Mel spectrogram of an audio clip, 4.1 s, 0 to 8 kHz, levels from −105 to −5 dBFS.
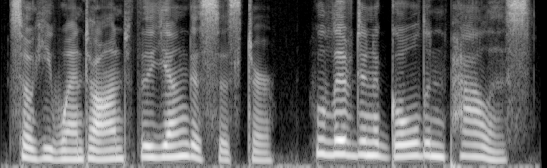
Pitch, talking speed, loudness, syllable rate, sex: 190 Hz, 205 wpm, -18 LUFS, 5.6 syllables/s, female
